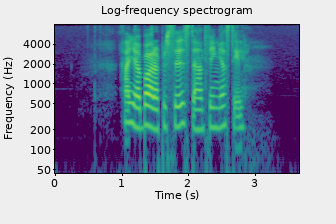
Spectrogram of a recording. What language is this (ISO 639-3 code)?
swe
